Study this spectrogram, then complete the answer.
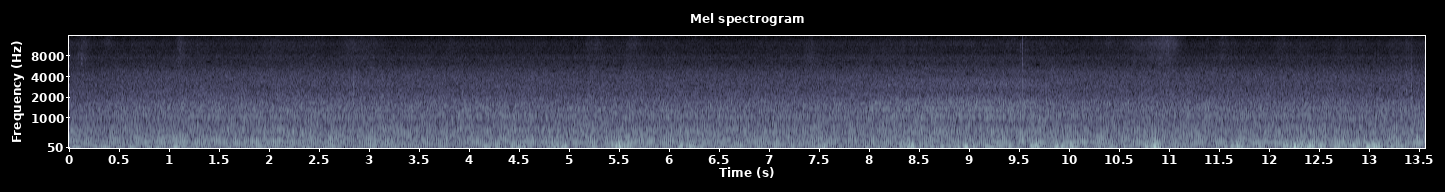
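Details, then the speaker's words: Vintage Emerson box fan, all original-looking including the capacitor, cleaned with motor oiled, on high speed in exhaust mode: steady, even rush of air with a low, smooth motor hum and no rattle or ticking. Pretty quiet; normal running on high. "Pretty quiet fan too. I mean, it's not the quietest fan, but I really like the way these sound."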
